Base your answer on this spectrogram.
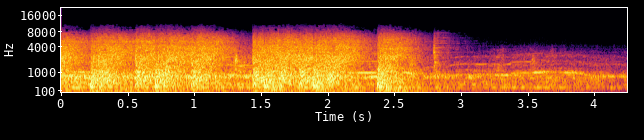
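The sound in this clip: Loud volley of rifle gunfire in a Western battle against attackers on horseback: dense crackling bursts with several sharper reports, tailing off toward the end.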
